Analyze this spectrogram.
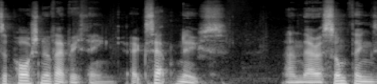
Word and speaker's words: nous: In everything, there is a portion of everything, except nous, and there are some things in which there is nous also. Nous is a word that comes up a lot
